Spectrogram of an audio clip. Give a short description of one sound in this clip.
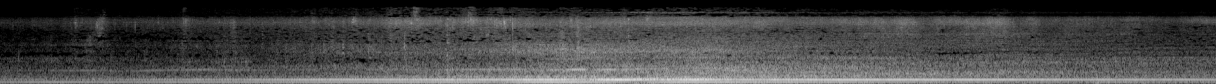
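Dirt and gravel crunch and scrape under a loader's bucket and tyres.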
